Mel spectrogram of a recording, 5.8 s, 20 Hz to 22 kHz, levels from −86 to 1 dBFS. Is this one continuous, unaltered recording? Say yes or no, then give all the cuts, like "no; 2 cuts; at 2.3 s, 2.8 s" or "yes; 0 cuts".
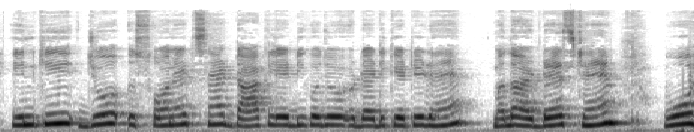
yes; 0 cuts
